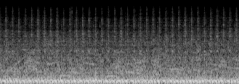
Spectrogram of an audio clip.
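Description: Boat engine running steadily, a loud low drone with a fast, even beat, with faint voices over it.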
